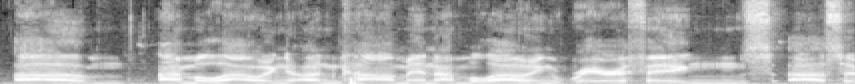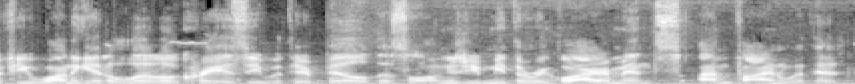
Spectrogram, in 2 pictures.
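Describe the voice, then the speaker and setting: A man explains the game to his players in a loose, rambling way, full of fillers and restarts. His voice sits low but sounds very bright and forceful, and he keeps hiccuping. Faint background noise sits under the voice call. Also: level tone, fairly quick, few pauses, poor audio. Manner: rambling, lots of fillers and self-corrections. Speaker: game master. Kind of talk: casual session-zero chat with players.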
